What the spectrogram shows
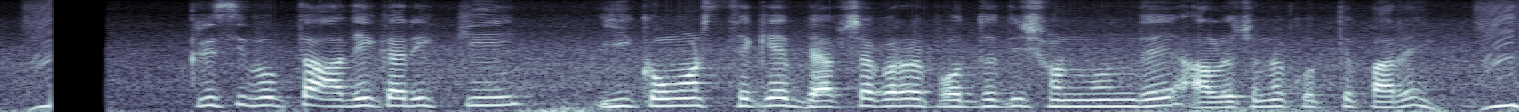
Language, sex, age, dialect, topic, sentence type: Bengali, male, 36-40, Standard Colloquial, agriculture, question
